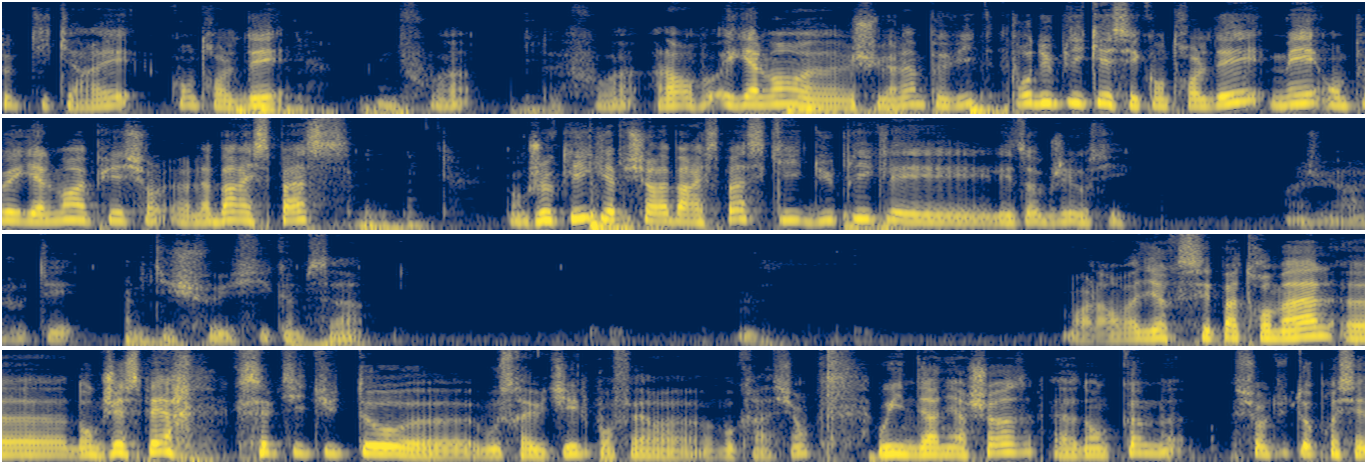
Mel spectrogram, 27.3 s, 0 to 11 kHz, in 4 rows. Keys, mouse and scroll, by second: 1.3 ctrl+d, 1.6-4.1 ctrl+drag, 2.0 space, 2.6 space, 4.0 ctrl+z, 5.0-6.6 drag, 7.4-8.7 drag, 8.7 ctrl+z, 9.4-15.8 drag, 9.8 space, 11.2 space, 12.6 space, 14.2 space, 15.1 space, 16.6 click, 17.4 click, 18.0 click, 20.6 click, 25.0 click, 25.6-26.7 drag.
